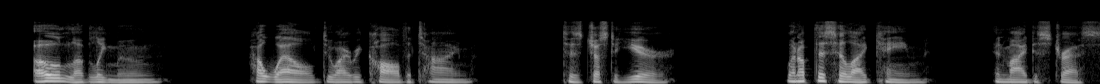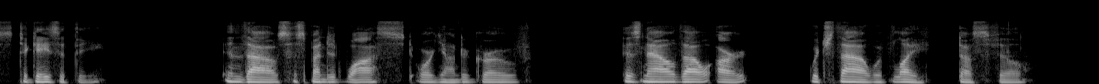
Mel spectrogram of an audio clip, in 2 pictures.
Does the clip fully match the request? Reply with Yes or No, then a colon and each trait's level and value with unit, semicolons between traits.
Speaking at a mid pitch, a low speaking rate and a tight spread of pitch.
No: low, 110 Hz; slow, 115 wpm; narrow, 2.3 semitones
